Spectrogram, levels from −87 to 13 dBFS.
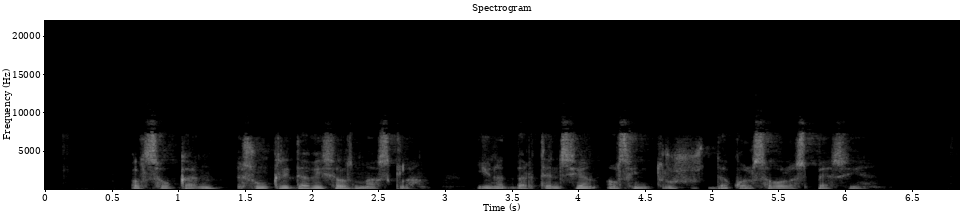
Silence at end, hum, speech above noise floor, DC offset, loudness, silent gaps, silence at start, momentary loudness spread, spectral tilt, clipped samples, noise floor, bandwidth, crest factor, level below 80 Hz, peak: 0.7 s; none; 46 dB; under 0.1%; -43 LUFS; none; 0.65 s; 8 LU; -3.5 dB/octave; under 0.1%; -89 dBFS; 9.6 kHz; 24 dB; -74 dBFS; -22 dBFS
